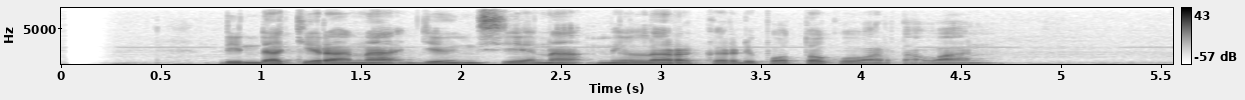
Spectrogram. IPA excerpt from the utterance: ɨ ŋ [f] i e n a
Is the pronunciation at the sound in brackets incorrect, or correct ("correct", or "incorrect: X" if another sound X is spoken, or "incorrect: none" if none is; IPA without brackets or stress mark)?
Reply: incorrect: s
